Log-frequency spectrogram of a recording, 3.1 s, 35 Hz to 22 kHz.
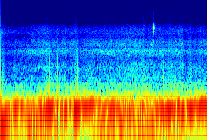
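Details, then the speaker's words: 1950 Ford Sedan Delivery resto-mod, 350 V8 with Turbo 350 automatic, normal idle after start: quiet, even low rumble, no knocks or ticks. Oil pressure about 60, just over 13 volts, automatic cooling fan keeps it running cool. "can barely hear this thing run you can tell it's a v8 though"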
